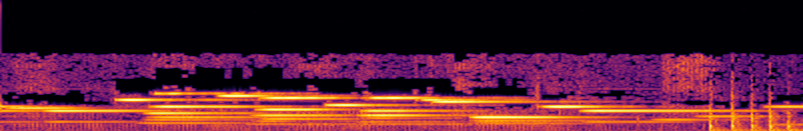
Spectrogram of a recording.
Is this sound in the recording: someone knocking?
yes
